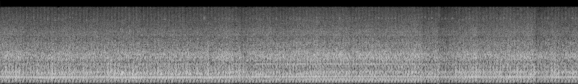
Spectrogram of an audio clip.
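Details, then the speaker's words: Yard Machines 20-inch mower, 2008, 4.5 HP 148cc 300-series engine, after carb diaphragm rebuild, new air filter, primer bulb, oil and blade: steady drone with a stumble every few seconds. Cheap spark plug suspected, swapping to Champion. "Okay, there is a little bit of a hesitation here and there."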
